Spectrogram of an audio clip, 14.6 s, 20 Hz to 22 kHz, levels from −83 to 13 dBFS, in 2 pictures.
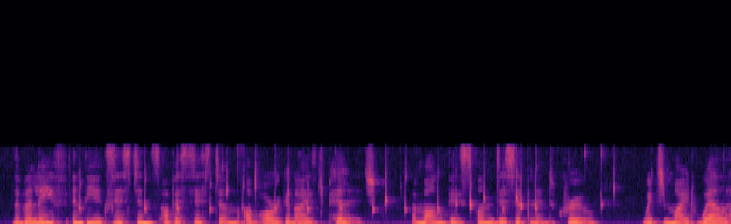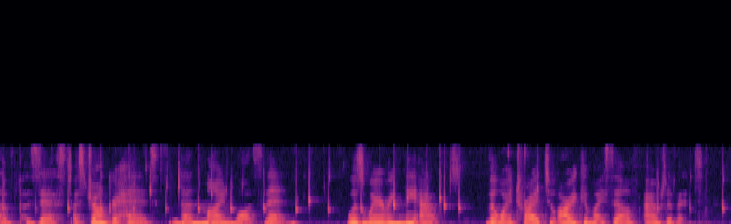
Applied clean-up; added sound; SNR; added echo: none; Drip; 18 dB; none.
